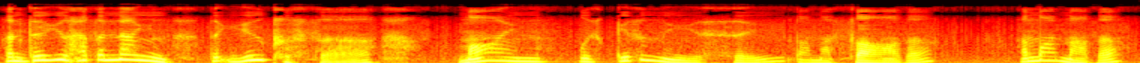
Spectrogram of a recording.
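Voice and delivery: put-on high, eager child voice, easing as it explains; child asking. A narrator's reading. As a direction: chatter earnestly like a curious child. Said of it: "asked the child of dreams".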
